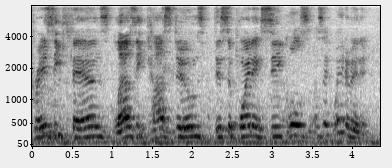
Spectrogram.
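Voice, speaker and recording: There is audible room echo and noticeable background noise. A man is the one speaking. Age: 60s. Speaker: stand-up comedian. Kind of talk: stand-up. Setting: stage with audience.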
